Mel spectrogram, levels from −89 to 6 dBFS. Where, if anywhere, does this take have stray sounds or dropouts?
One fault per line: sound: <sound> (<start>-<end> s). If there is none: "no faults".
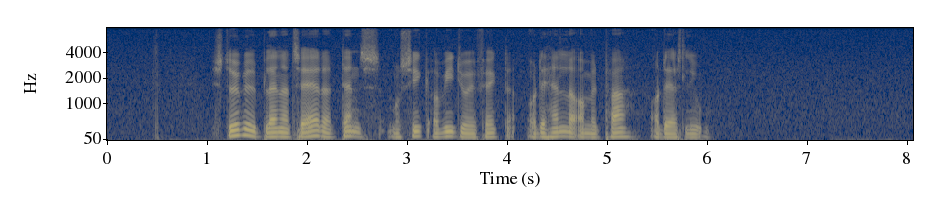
no faults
